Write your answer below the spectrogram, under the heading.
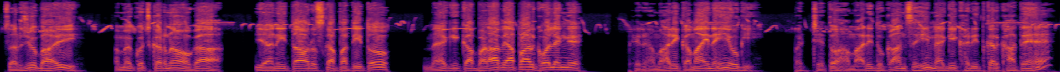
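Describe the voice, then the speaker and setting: A man's voice: lowish voice, a bit bright, a little hiss or hum. A man voicing an envious village shopkeeper in a moral story, urgent and conspiratorial. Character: envious male village shopkeeper, anxious and scheming. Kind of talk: Hindi moral story voice acting.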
